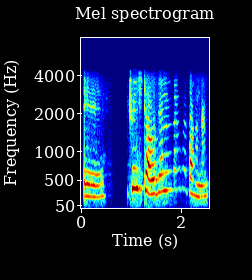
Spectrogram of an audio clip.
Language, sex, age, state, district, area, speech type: Bodo, female, 18-30, Assam, Chirang, rural, conversation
